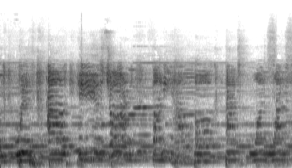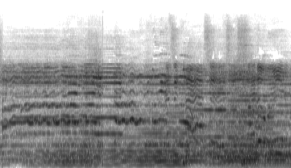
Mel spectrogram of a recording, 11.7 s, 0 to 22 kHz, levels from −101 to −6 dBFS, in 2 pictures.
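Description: A second copy of the audio has likely been captured through a slower path and mixed back in, giving a doubled audio track from 5.27 to 7.89 s. An equally loud, dry echo trails by around 400 ms, switching on and off abruptly.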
